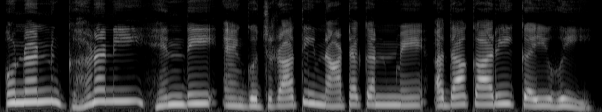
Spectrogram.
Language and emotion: Sindhi, neutral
